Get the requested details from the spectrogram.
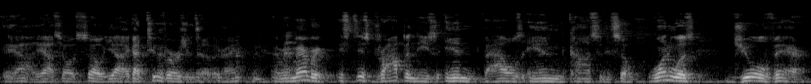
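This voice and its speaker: Recorded live with noticeable hum and noise, a man who writes radio dramas gives an informal conference talk to a small group in a meeting room. Folksy and unscripted, he repeats phrases for emphasis, using a medium-pitched, darkish voice at normal speed.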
